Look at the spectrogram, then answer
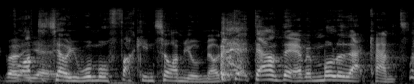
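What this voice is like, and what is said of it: Cockney gangster accent. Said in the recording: “Why could you not just be Cockney though? ... He should have just been a Cockney gangster.”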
